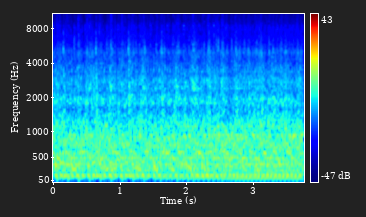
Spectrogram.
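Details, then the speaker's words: International 484 tractor, D-179 diesel, idling with valve cover off after valve lash adjustment: steady, even clatter without irregular tapping, sounding much better than before. "all right guys sounds good and sounds a lot better than it did before uh adjusted those valves"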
